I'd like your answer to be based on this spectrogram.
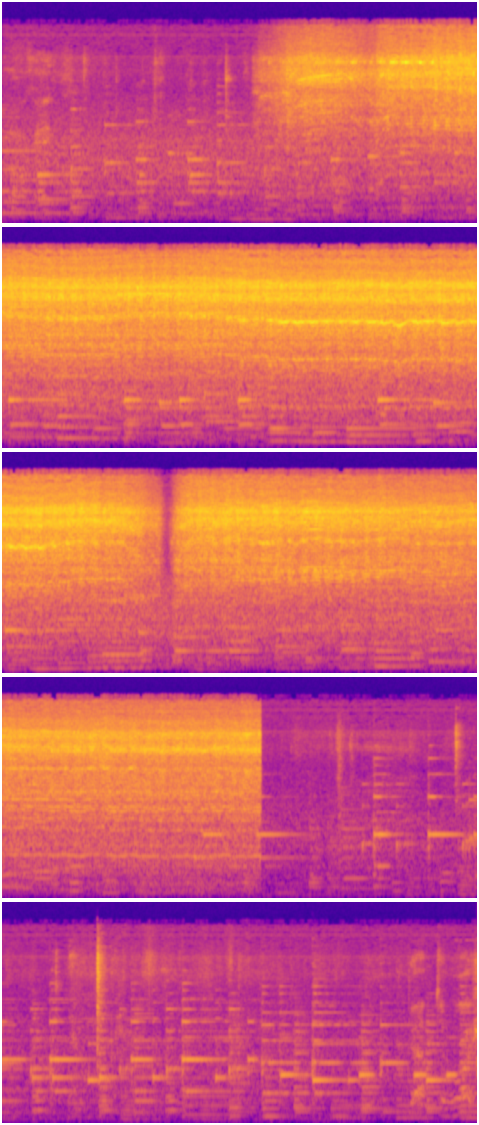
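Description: Power drill after a repower, its motor whining loudly and steadily for about fourteen seconds with one brief dip, then stopping as quieter handling and talk continue.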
